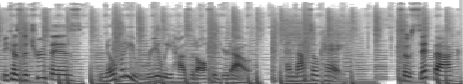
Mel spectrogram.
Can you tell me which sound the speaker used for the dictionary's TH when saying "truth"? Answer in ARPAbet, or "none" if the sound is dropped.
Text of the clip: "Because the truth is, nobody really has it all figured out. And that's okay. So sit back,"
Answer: TH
